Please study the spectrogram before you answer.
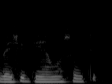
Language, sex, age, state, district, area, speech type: Kashmiri, male, 18-30, Jammu and Kashmir, Shopian, rural, spontaneous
